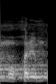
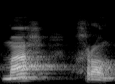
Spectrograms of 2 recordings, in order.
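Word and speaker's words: mahram: orang yang ihram ya kadang kita itu masih ada salah dalam pengucapan eh bukan muhrim Jangan sentuh bukan the misalnya maksudnya muhrim itu sebetulnya orang yang efrom kalau yang tidak boleh menyentuh itu namanya mahrom sentuh Bukan mahrom misalnya atau dijadikan mahrom dulu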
